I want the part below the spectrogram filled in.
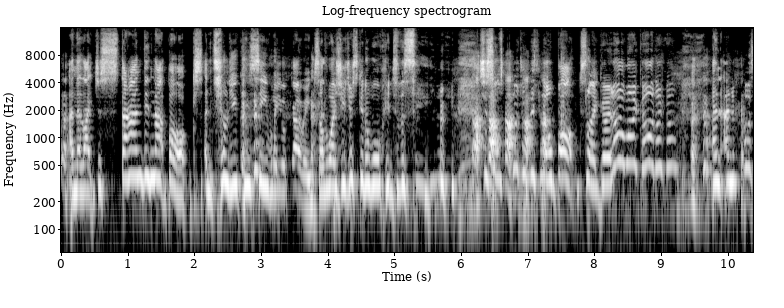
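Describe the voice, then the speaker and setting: A woman talks at a fairly quick pace in a high pitch, her voice swinging very widely up and down. Noticeable background noise sits behind her. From Kent, south-east England. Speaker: comedian. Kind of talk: interview.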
